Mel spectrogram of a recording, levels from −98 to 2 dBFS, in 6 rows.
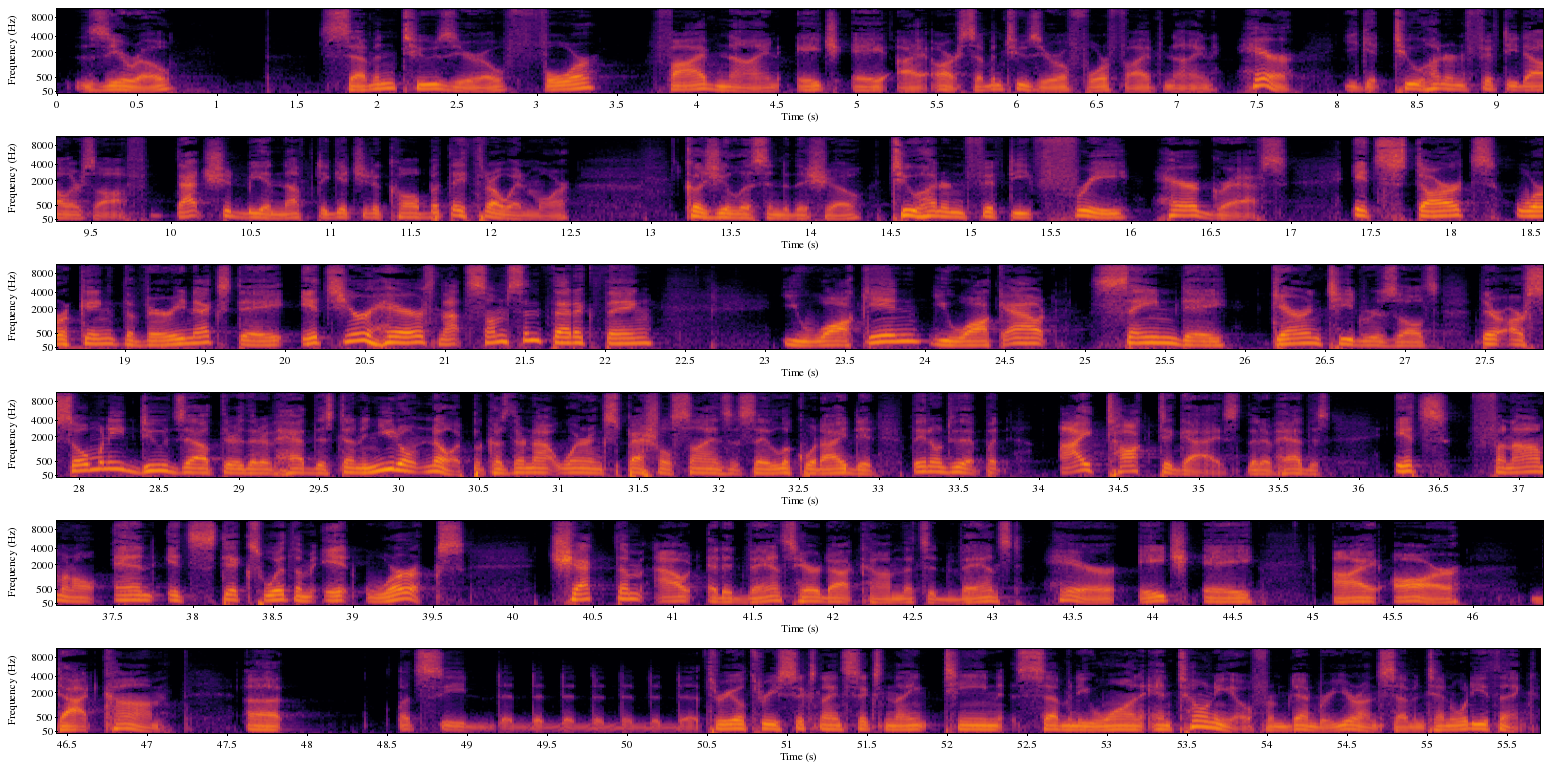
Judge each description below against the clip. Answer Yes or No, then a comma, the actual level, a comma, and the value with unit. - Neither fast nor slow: Yes, average, 165 wpm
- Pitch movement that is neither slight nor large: No, wide, 5.9 semitones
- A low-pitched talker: Yes, low, 115 Hz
